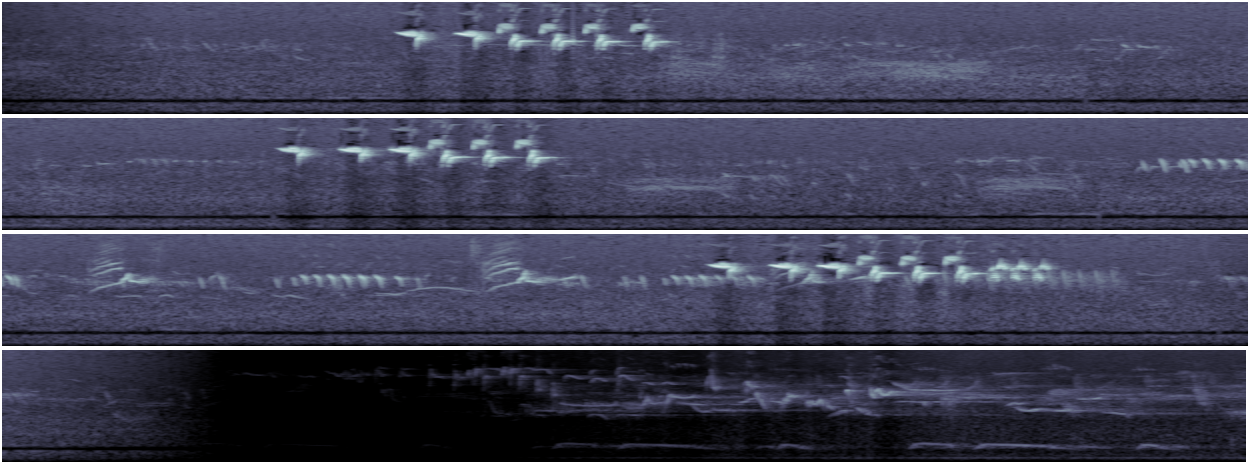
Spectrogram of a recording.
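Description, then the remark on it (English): A male reed-dwelling bird, perched high on reeds, rushes or scrub in the breeding season, repeats a short, simple territorial call in three bursts of clipped, rapid notes, clear against a steady background hiss with softer chirps in between. “During the breeding season, males can be spotted perched high on reeds, rushes or scrub, voicing their simple territorial call.”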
